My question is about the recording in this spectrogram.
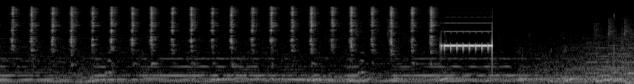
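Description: Countdown-timer sound effect: rapid clock ticking, about four to five ticks a second, over soft background music, ending a little past four seconds in with a loud electronic beep about half a second long that signals time is up.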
